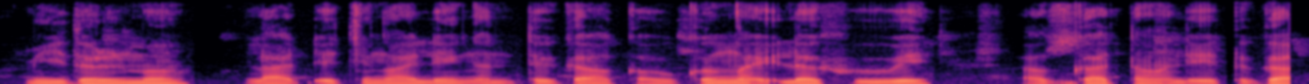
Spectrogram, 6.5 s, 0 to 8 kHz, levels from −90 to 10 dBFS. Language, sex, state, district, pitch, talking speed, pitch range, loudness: Wancho, male, Arunachal Pradesh, Longding, 100 Hz, 130 wpm, 95-100 Hz, -21 LUFS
